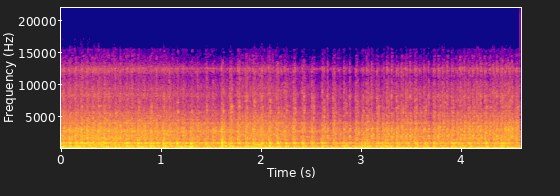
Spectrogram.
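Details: 1960 International tractor being revived: low, uneven labouring run that never settles, weak and close to stalling; temperature gauge was fine, owners suspect fuel supply and give it gas to keep it running.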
